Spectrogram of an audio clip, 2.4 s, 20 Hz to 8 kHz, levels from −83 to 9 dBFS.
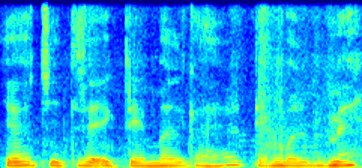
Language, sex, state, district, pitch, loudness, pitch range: Hindi, male, Gujarat, Gandhinagar, 165 Hz, -16 LUFS, 160-170 Hz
